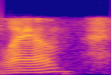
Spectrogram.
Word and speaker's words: lamb: B is silent in bomb and lamb.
